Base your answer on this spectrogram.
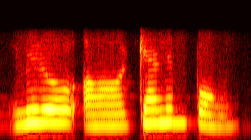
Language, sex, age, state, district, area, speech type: Nepali, female, 30-45, West Bengal, Kalimpong, rural, conversation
